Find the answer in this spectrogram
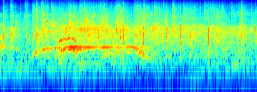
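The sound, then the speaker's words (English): An audience at a comedy show applauds steadily, a dense wash of clapping that holds at a fairly loud level throughout, with a brief whoop or cheer rising above it early on. “Please keep that round of applause going”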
